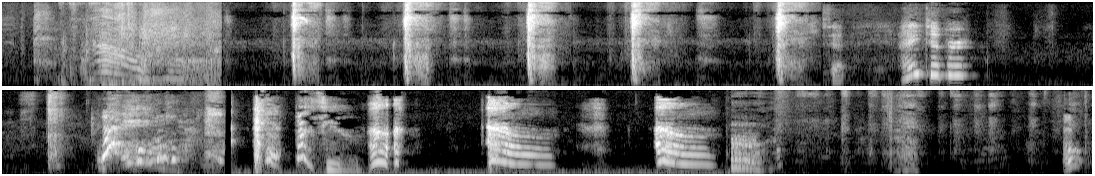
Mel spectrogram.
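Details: Newborn baby giving a run of about eleven short, sharp sneezes with small cries and fussing sounds in between: ordinary infant sneezing.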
